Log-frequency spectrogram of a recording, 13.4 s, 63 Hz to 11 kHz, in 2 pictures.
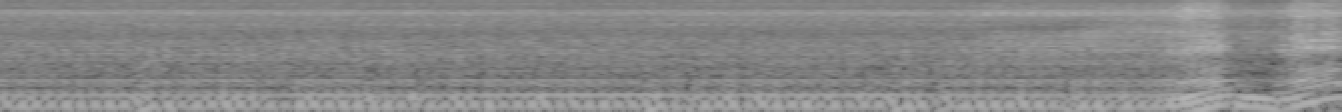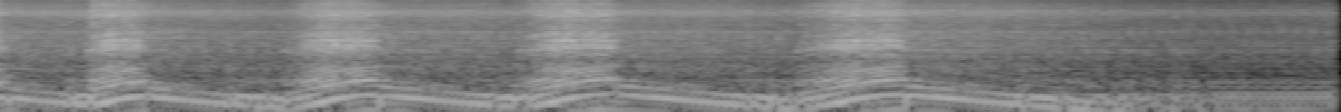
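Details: Newly rebuilt air-cooled VW 1600cc flat-four on its first start and break-in: steady idle, then six clean throttle blips rising and falling smoothly; normal, free-revving running.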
